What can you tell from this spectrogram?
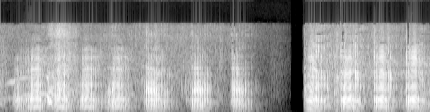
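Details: Rhythmic, wheezy honking grunts from a hippo, roughly three per second, fading out briefly before a fresh run of loud pulses resumes.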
